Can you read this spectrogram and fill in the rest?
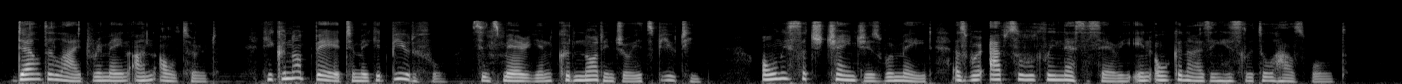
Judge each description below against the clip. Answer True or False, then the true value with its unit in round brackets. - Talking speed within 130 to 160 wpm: True (140 wpm)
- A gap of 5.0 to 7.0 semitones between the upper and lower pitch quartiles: True (5.3 semitones)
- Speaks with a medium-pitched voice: True (175 Hz)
